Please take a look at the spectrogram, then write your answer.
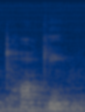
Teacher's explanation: Remember, L is silent, no L.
